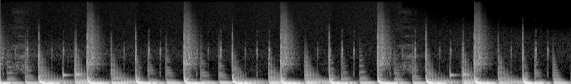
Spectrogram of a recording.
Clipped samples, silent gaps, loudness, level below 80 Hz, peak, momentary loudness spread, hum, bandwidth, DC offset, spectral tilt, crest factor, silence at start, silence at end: under 0.1%; none; -13 LUFS; -12 dBFS; 0 dBFS; 3 LU; none; 11 kHz; under 0.1%; -7 dB/octave; 10 dB; 0 s; 0 s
